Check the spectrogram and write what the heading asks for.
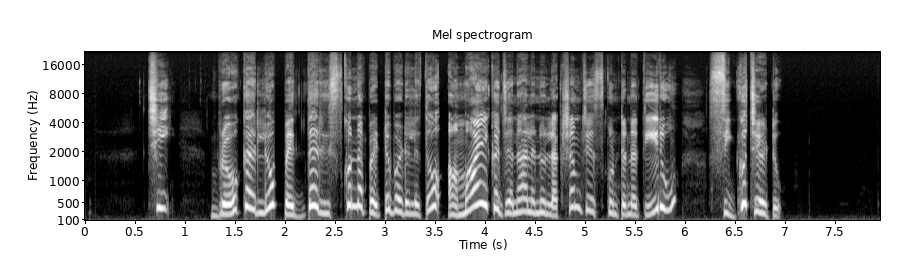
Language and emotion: Telugu, disgusted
